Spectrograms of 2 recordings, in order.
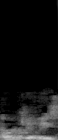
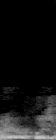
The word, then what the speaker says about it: Heracles: The books will start with Heracles, which we're actually using the Greek pronunciation of his name. He's not called Hercules, he's called Heracles.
